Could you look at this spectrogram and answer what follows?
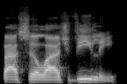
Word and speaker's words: Basilashvili: Basilashvili's serve, or on Basilashvili. This name is actually a pretty difficult one to pronounce. Let me say, my main insight about it is that Vili is the emphasis. So it's Basilashvili.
